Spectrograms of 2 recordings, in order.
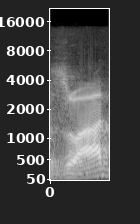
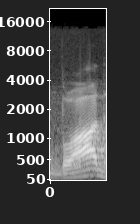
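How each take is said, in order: First: The word begins with a z-like sound. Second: The word begins with a d-like sound. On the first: The speaker calls it wrong. "ज़्वाद जो है वो ज़्वाद नहीं है" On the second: The speaker calls it right. "वो द्वाद है"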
